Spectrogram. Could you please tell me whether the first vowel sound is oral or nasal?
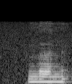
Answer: oral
